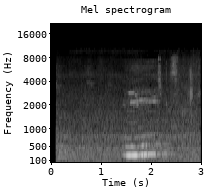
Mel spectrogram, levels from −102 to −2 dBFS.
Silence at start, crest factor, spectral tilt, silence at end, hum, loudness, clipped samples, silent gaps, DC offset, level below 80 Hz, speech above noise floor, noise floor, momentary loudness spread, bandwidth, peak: 0.15 s; 16 dB; -6 dB/octave; 0.1 s; none; -32 LUFS; under 0.1%; none; under 0.1%; -76 dBFS; 25 dB; -56 dBFS; 26 LU; 8.2 kHz; -20 dBFS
